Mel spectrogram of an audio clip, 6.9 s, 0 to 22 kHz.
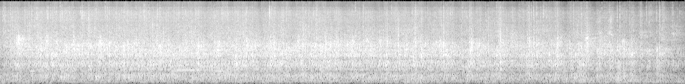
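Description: Audience applause at the CREST Awards 2009 ceremony: a full room clapping steadily and loudly, sustained without a break throughout.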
